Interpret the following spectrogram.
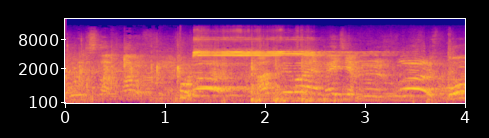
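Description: Referee's whistle blown once, a long steady blast of about two seconds that fades out, signalling the kick-off, with voices around it.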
